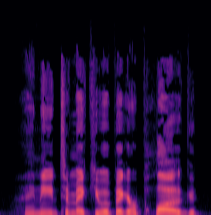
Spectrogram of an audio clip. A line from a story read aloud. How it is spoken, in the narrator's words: Hunk murmured, half to himself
